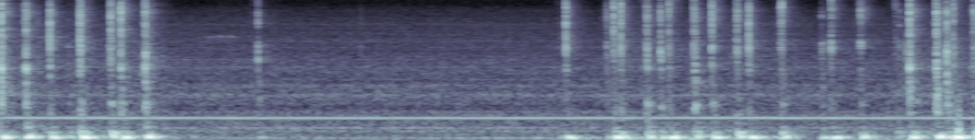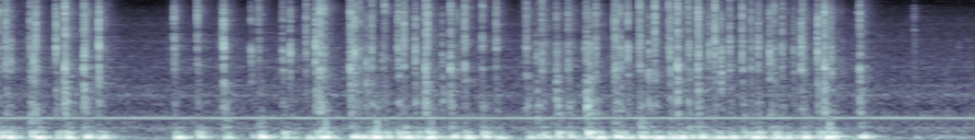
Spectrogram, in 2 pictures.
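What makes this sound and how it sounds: Fingertips type on a Razer mechanical keyboard with plastic keycaps and RGB backlight, producing rapid, uneven bursts of sharp clacky keystrokes with a deep thocky body. The typing pauses briefly near the start and again around the middle, while a faint steady hum runs underneath throughout.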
